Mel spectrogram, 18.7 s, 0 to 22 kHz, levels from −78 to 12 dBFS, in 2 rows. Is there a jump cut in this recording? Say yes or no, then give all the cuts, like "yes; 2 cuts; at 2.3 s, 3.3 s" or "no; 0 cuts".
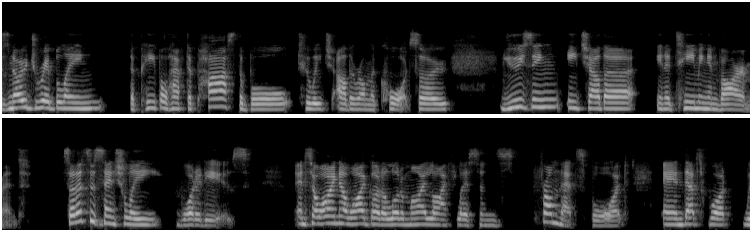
no; 0 cuts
